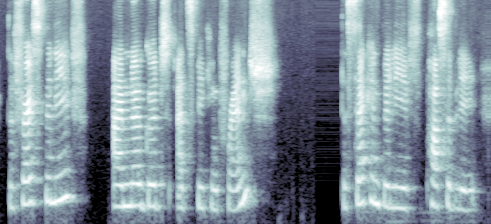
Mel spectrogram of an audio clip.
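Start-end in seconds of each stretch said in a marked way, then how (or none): none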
